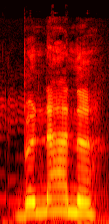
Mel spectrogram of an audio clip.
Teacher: le dernier a n'est pas accentué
